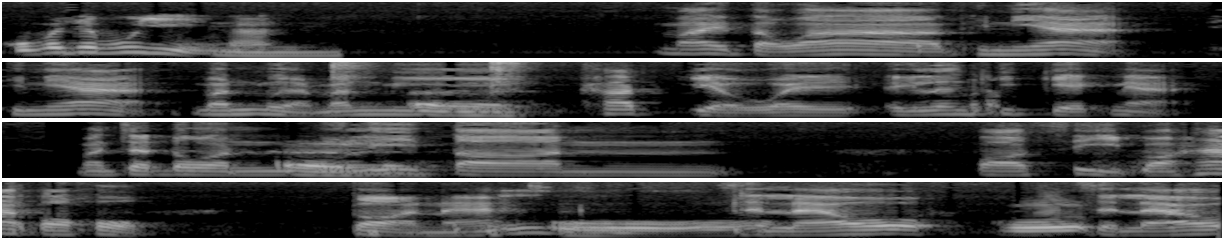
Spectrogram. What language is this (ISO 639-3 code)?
tha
